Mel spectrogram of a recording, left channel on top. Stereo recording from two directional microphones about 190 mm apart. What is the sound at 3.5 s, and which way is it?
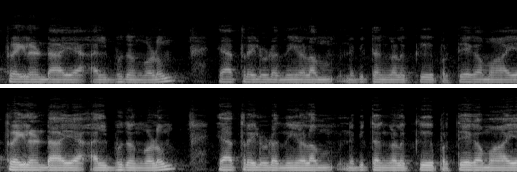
A man's voice, 25° right (ahead or behind).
